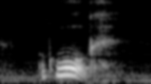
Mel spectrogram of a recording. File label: "guug", turtledove, tlacochahuaya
